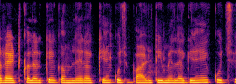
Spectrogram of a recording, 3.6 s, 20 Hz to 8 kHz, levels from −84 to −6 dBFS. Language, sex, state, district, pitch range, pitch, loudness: Hindi, female, Bihar, Katihar, 190-200 Hz, 195 Hz, -17 LUFS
